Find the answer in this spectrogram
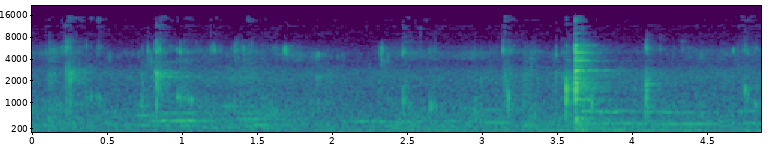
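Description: Close-up eating sounds: soft chewing of yogurt-soaked dahi bhalla with small wet mouth smacks. About three and a half seconds in, a metal spoon clinks sharply against the glass plate, with a brief ring.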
